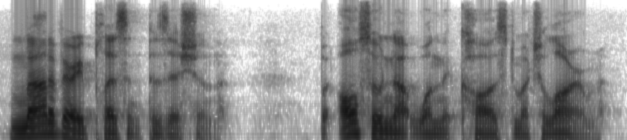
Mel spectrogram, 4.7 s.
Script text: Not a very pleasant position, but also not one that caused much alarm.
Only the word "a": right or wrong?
right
